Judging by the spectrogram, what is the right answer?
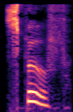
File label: "spoof", English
